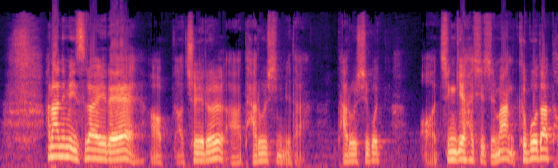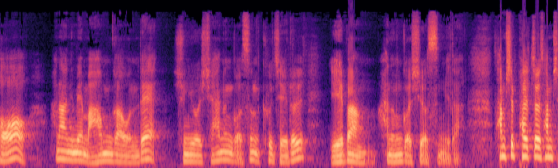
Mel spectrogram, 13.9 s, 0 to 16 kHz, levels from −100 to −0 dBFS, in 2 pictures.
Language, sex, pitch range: Korean, male, 105-140 Hz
